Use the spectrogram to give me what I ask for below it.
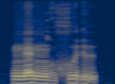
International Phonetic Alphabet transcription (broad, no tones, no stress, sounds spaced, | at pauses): ŋ ɛ ŋ͡m ɔ̤ xʷ ɨ ɗ ɨ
